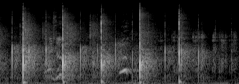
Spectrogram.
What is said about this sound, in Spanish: Señor cónsul, yo sé que usted está impresionado con los aplausos que salen de esta máquina tan moderna. Increíble.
